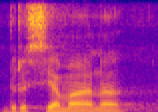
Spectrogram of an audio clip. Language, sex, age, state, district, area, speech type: Telugu, male, 18-30, Andhra Pradesh, Eluru, rural, read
